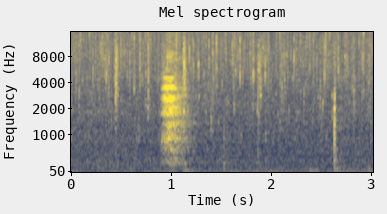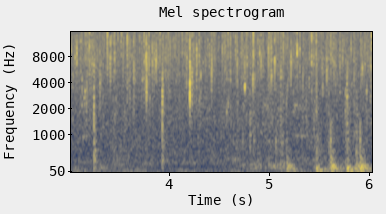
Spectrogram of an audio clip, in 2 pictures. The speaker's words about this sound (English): Okay, well, I don't think we're breaking into the Pentagon, and don't talk about the Ring when it's outside and we're dark and it's raining and he probably has a well.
